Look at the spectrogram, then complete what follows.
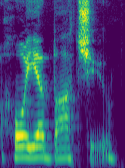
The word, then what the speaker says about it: Hoia Baciu: This forest is called Hoia Baciu. And I know I said that right because I checked up the pronunciation everywhere.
